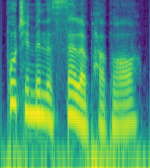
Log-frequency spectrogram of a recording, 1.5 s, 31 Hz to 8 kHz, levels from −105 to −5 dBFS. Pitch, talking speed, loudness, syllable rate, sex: 160 Hz, 240 wpm, -15 LUFS, 6.1 syllables/s, male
